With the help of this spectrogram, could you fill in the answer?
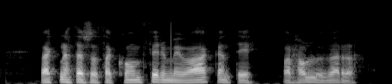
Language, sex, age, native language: Icelandic, male, 30-39, Icelandic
